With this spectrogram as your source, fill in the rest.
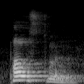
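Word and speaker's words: postman: मैं अगर आपको थोड़ा लिख के बता दूँ, जिसको हम ओ समझते हैं इसका असल में ब्रिटिश इंग्लिश में इसका उच्चारण होता है आधा अ, आधा अ और ऊ, अ, ऐसे आधा अ और ऊ, अ, यानी इसको हमको पढ़ना चाहिए पोस्टमैन, पोस्टमैन।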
